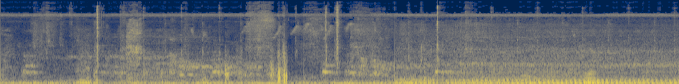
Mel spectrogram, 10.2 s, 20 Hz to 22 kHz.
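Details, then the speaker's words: Honda XRM 125 Fi 2022, 1 year 6 months old, 38,619 km, very cold engine right after washing, kick-started at 7:24 AM: settles into a steady even low putter, no knocks or rattles; healthy cold idle. "Pakinggan natin itong makina, paandarin natin, i-start natin kung ano ba ang tunog ng Honda XRM Fi na 1 year and 6 months sa morning starting na kakatapos lang i-washing."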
